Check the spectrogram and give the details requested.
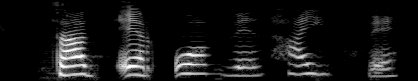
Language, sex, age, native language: Icelandic, female, 8, Icelandic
